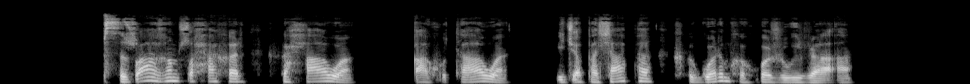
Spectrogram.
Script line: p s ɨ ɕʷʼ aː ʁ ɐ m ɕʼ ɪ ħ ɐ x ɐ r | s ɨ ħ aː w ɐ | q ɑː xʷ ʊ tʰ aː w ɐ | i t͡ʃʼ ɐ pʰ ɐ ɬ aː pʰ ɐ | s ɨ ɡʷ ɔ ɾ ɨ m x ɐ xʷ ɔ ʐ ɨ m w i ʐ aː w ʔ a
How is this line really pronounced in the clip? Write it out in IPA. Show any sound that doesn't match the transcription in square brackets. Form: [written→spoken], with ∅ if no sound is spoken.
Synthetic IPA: p s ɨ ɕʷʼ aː ʁ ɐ m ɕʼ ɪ ħ [ɐ→a] x ɐ r | [s→x] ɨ ħ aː w ɐ | q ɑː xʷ ʊ tʰ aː w ɐ | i t͡ʃʼ ɐ pʰ ɐ ɬ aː pʰ ɐ | [s→x] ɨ ɡʷ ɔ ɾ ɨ m x ɐ xʷ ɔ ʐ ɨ [m→∅] w i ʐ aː [w→∅] ʔ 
